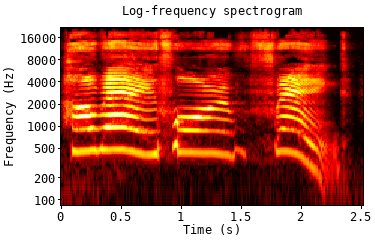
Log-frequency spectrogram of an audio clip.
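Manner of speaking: high, loud hooray; yelled, high-pitched cheering. A narrator's reading. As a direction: cheer someone on at the top of your voice. Bean yells a cheer.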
